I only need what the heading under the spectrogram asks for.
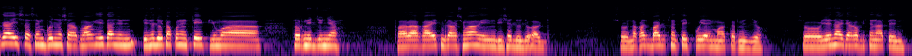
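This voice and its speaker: A man with a Filipino accent giving a casual, polite how-to vlog, halting and repeating his instructions as he goes. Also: high-pitched, darkish tone, smooth. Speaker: vlogger and radio hobbyist.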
